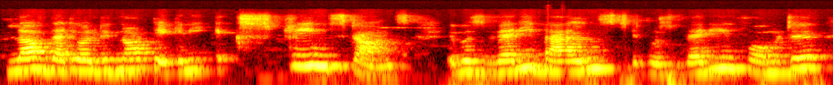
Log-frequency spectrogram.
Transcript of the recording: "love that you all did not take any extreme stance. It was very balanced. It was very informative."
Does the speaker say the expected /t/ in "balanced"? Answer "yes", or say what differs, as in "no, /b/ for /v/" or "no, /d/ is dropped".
yes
